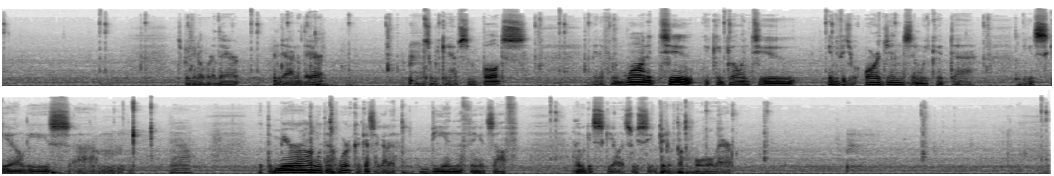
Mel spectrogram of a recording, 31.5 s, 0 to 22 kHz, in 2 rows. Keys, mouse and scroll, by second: 0.0 click, 2.2 middle click, 3.8 click, 4.3 middle click, 4.8 alt+a, 5.0 scroll down 3, 5.2 middle click, 5.9-6.6 scroll up 5, 6.6 middle click, 8.4 click, 8.8 middle click, 10.8 click, 13.4 middle click, 15.3 s, 20.4 Tab, 20.7 a, 21.8 s, 24.4-24.8 scroll up 1, 25.2-25.6 scroll down 1, 25.7 Tab, 25.7 scroll down 1, 26.1 alt+a, 26.3 middle click, 27.0 scroll down 2, 27.2 middle click, 29.9 scroll up 1, 30.9-31.4 scroll down 4, 31.3 click.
